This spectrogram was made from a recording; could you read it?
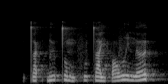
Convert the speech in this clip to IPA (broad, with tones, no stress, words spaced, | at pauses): t̪a˨˩k̚ ɓɨ˧t̪o˨˩˨m fu˨˩t̪a˨˩jʔɔ˧˥ vi˨˩nəː˦˥t̚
